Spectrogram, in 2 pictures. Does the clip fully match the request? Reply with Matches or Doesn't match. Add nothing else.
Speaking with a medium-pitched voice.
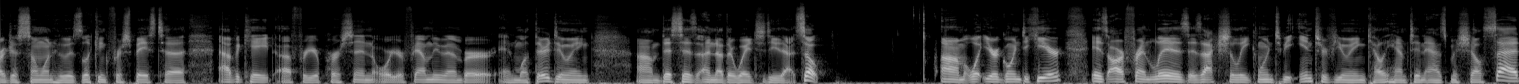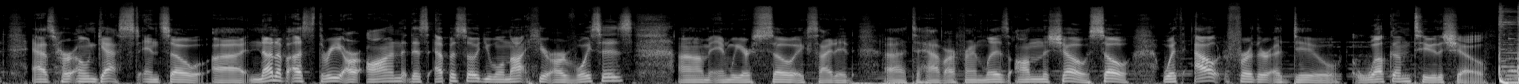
Doesn't match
